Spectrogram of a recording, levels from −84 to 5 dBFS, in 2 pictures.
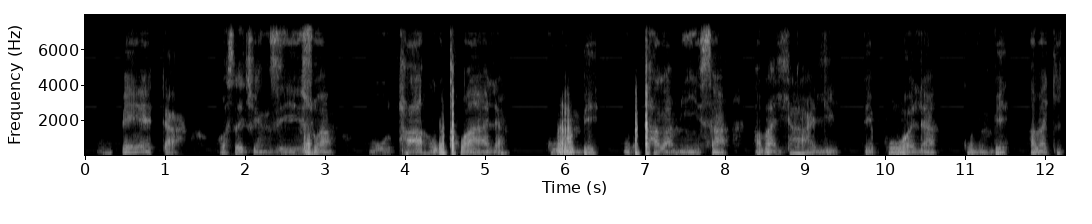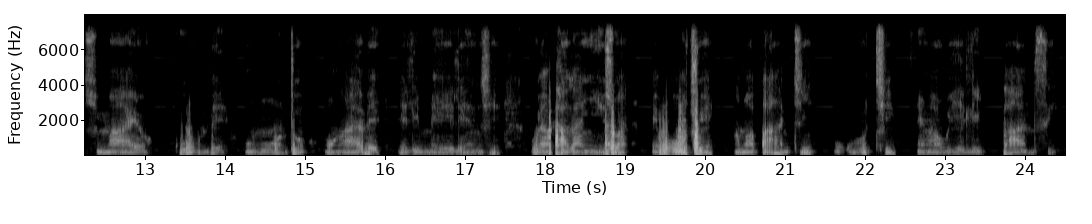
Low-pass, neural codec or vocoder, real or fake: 7.2 kHz; vocoder, 22.05 kHz, 80 mel bands, HiFi-GAN; fake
